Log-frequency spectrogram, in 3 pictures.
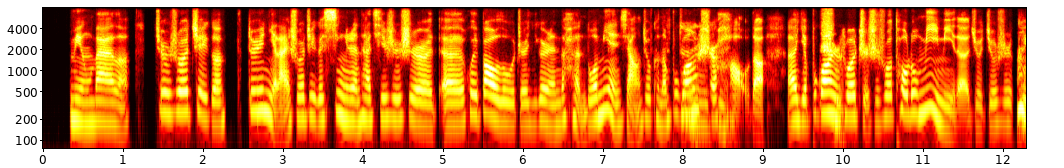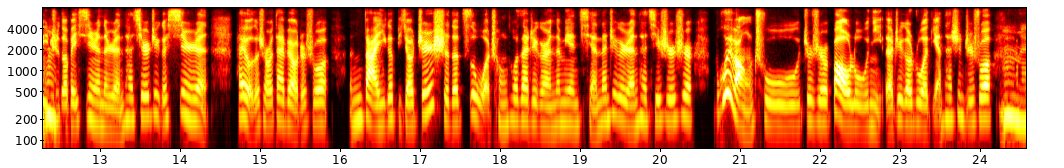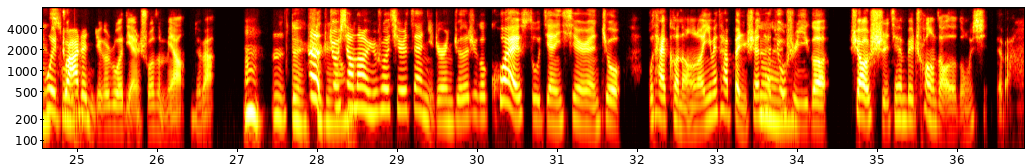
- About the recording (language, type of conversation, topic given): Chinese, podcast, 什么行为最能快速建立信任？
- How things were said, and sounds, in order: other noise; other background noise; laughing while speaking: "时间被创造的"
